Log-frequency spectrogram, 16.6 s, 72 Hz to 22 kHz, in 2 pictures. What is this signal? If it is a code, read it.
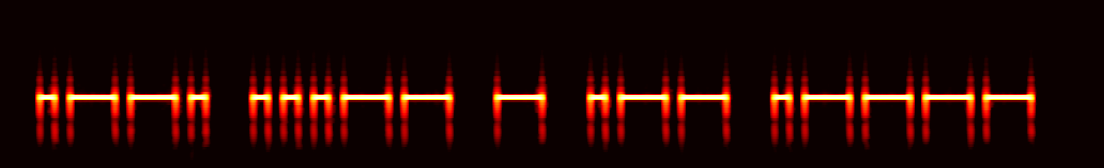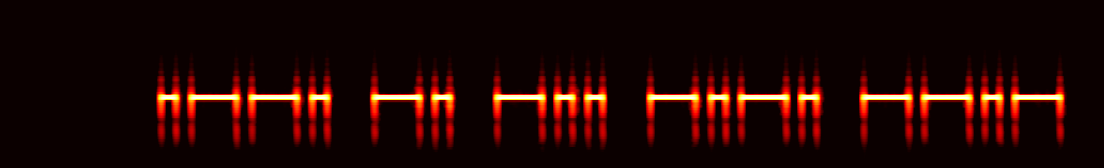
Morse code, heard as a keyed tone, about 10 wpm, 800 Hz. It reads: P3TW1 PNDCQ
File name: LEZIONI / 6 PKX0 / 6 PKX 10wpm 2426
